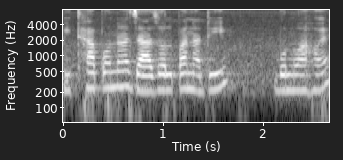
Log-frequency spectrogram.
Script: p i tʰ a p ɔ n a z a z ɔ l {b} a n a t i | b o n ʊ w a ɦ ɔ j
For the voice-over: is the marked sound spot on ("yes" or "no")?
no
